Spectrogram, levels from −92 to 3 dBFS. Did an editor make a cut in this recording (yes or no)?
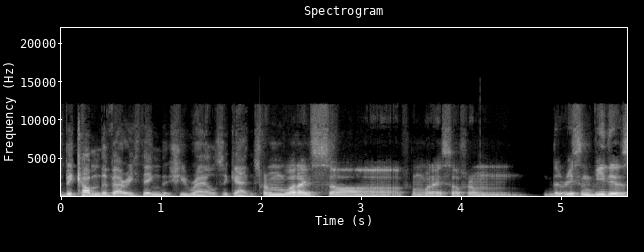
yes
